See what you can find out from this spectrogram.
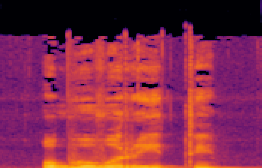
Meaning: to discuss, to debate, to talk over
- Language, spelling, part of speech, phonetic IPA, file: Ukrainian, обговорити, verb, [ɔbɦɔwɔˈrɪte], Uk-обговорити.ogg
